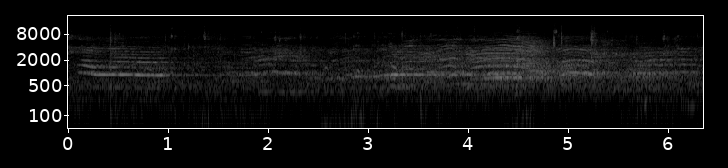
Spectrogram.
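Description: Basketball court sounds: a ball being dribbled on a hardwood floor and shoes squeaking, with one long squeak in the first second and more squeaks later, against the hum of voices in a gym.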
